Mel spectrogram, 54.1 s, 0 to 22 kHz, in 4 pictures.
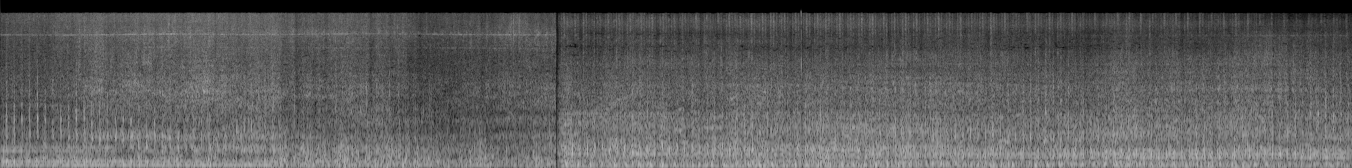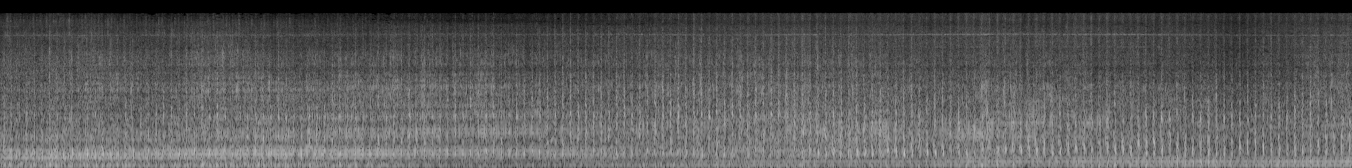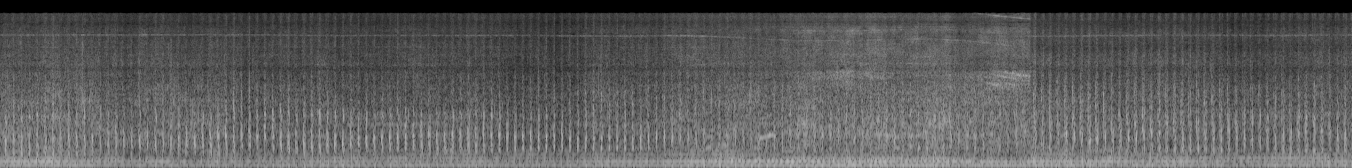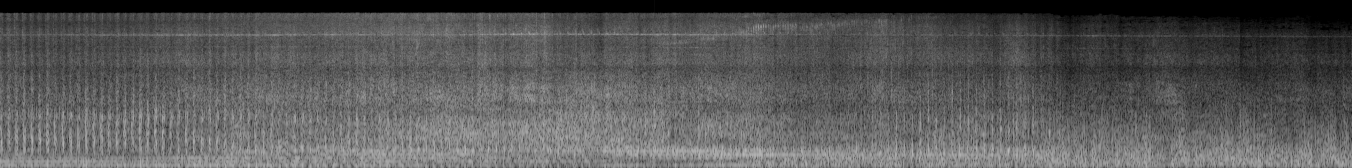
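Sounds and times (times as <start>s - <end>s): helicopter engine whine: 0.0s - 54.0s
helicopter rotor beating: 0.0s - 54.0s.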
